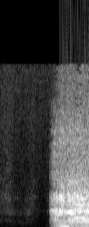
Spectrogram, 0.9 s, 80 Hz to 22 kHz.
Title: 3 sneezes and nose blow (m)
